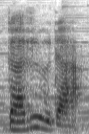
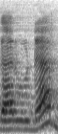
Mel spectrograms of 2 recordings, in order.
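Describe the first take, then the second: First: The 'ru' vowel is lengthened. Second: The 'ru' vowel is short. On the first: This is how Japanese speakers hear and say it. "pada lafal ru perlu dipanjangkan sehingga menjadi Garuda" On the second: This is how native speakers say it. "mengucapkan Garuda biasa saja, tidak memakai bentuk panjang"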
